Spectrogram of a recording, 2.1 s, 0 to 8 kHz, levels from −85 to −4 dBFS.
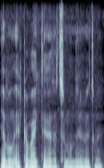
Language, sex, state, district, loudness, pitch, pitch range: Bengali, male, Tripura, West Tripura, -19 LUFS, 120 Hz, 115-125 Hz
